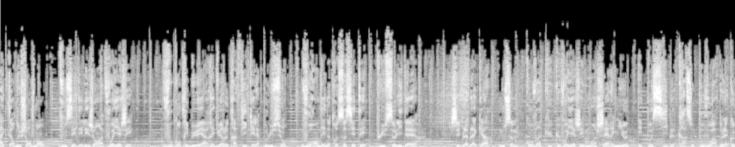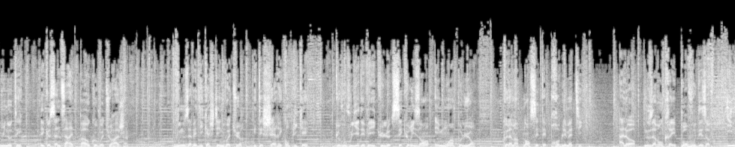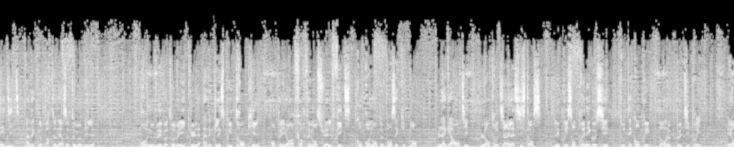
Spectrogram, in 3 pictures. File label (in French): spot ambassadeur; blabla car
